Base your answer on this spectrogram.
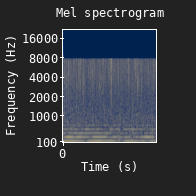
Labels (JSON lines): {"label": "biophony, midshipman", "recorder": "SoundTrap 500"}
